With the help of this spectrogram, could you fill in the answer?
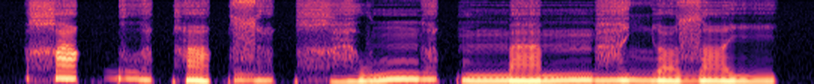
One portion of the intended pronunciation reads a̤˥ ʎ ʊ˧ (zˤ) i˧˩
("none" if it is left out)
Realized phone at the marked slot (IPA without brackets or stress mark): zˤ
